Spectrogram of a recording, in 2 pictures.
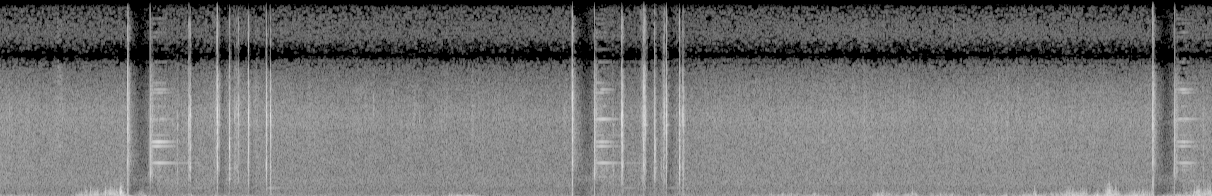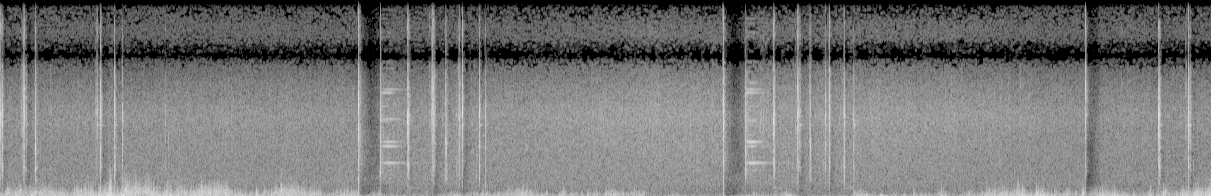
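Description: A scoped bolt-action rifle fired from prone, six sharp shots about five seconds apart. Each shot is followed within a second by a quick string of fainter sharp pings with a faint ring.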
